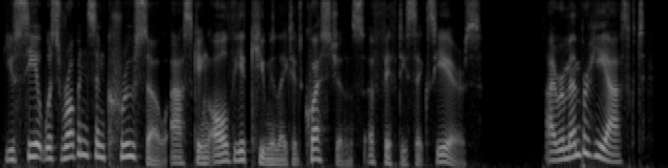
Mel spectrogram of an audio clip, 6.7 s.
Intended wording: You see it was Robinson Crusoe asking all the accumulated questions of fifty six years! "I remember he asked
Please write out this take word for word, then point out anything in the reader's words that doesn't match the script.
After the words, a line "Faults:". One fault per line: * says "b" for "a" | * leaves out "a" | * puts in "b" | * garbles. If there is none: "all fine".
You see it was Robinson Crusoe asking all the accumulated questions of fifty six years! "I remember he asked
Faults:
all fine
